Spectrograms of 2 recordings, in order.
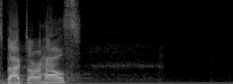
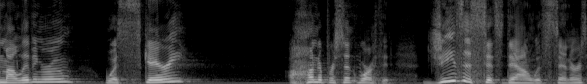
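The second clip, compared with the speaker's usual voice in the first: raised, punchy sermon delivery; emphatic preaching; 6 semitones higher, 5 dB louder than usual. Real, not acted. Preacher urging church to eat with sinners, emphatic preaching. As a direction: drive each point home to the congregation.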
